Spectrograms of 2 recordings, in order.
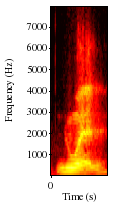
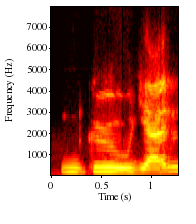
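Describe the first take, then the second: First: The name is said as one syllable. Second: The name is said as two syllables. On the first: It is said the Vietnamese way. "you just say it Nguyen, and that's it" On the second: It is read letter by letter from the spelling. "instead of saying like Gu Yen or whatever you would pronounce phonetically"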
